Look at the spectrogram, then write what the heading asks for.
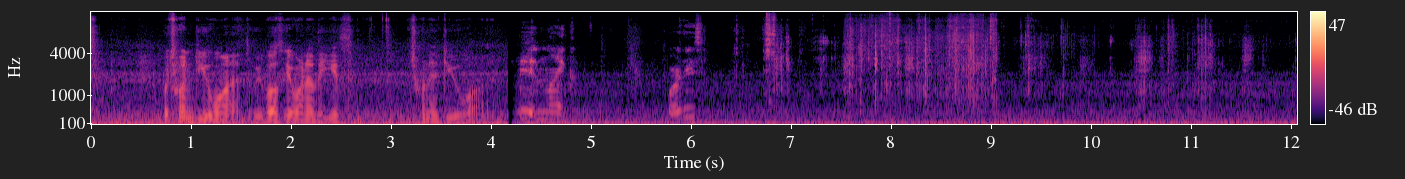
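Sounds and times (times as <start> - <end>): steady low rumble: 0.0 - 12.0
chips crunching: 6.7 - 12.0.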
